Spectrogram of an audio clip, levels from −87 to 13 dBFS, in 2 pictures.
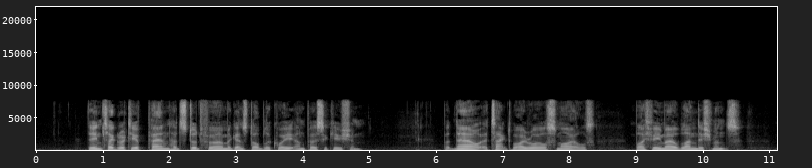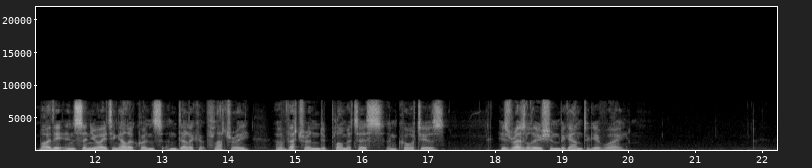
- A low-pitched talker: Yes, low, 130 Hz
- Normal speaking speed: No, slow, 105 wpm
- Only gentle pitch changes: Yes, narrow, 2.1 semitones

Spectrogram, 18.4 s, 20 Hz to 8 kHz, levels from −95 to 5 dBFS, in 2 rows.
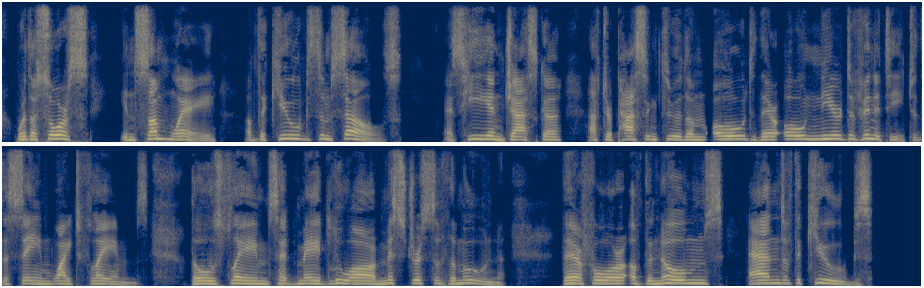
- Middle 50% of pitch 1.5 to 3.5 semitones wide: Yes, average, 3.1 semitones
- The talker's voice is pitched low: No, medium, 175 Hz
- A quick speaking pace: No, average, 145 wpm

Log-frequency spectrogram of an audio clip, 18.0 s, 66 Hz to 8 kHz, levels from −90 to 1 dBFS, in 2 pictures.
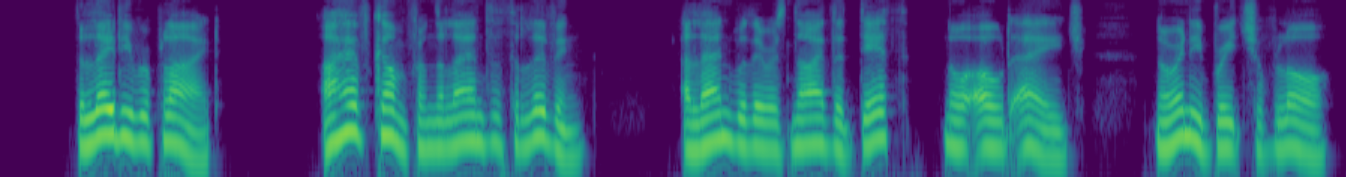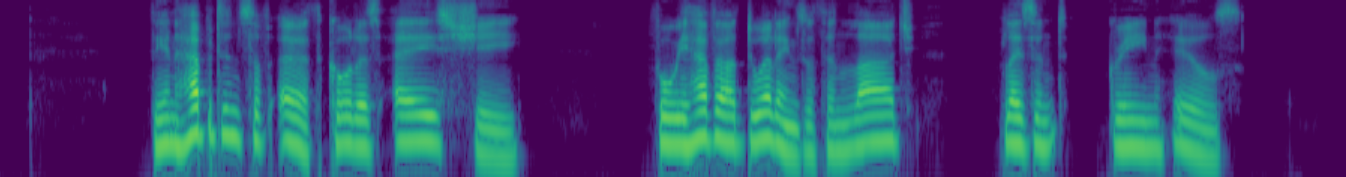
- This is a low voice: No, medium, 160 Hz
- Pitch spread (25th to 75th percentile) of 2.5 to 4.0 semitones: Yes, average, 3.5 semitones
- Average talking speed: Yes, average, 150 wpm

